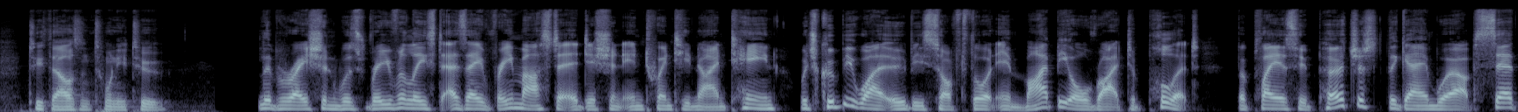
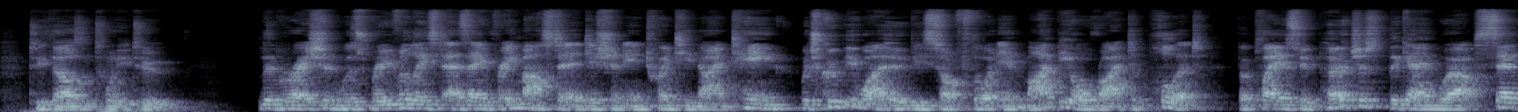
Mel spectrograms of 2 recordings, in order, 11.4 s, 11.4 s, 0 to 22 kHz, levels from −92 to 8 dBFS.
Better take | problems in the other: first | off-mic speech; far // room echo; slight; dies away in 0.4 s

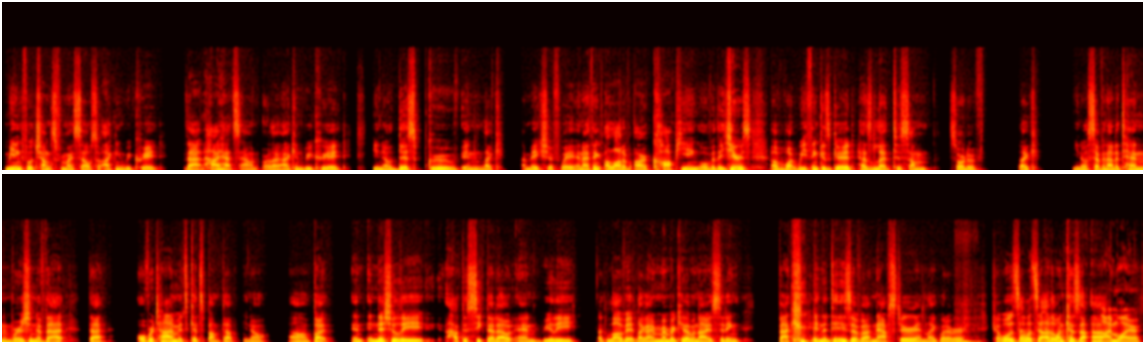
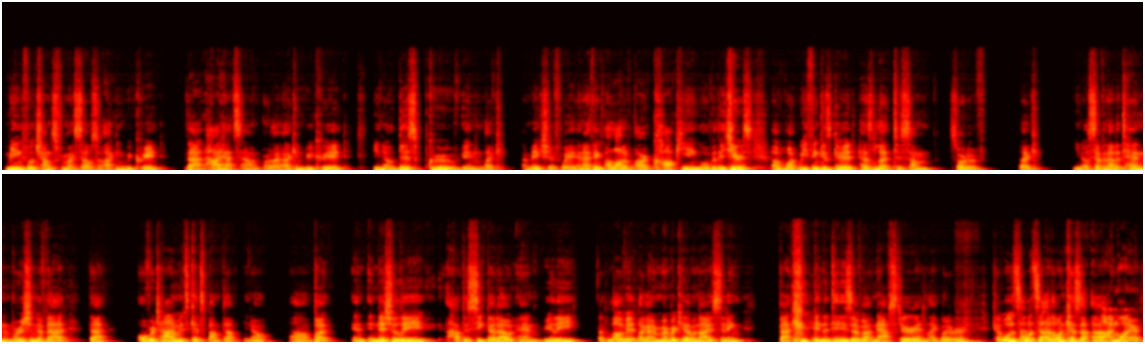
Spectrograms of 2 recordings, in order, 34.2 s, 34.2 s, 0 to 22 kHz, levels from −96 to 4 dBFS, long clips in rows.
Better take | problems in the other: first | off-mic speech; far // room echo; very slight; dies away in 0.2 s

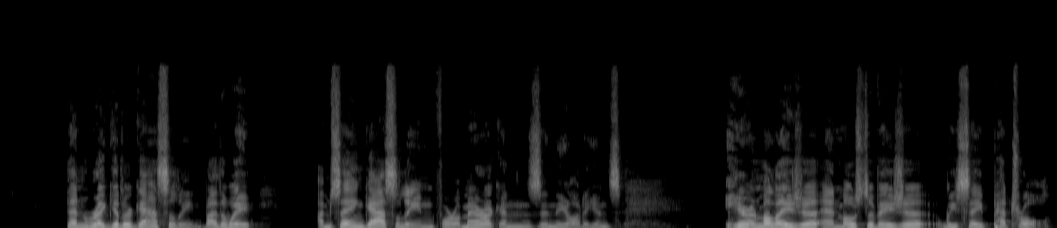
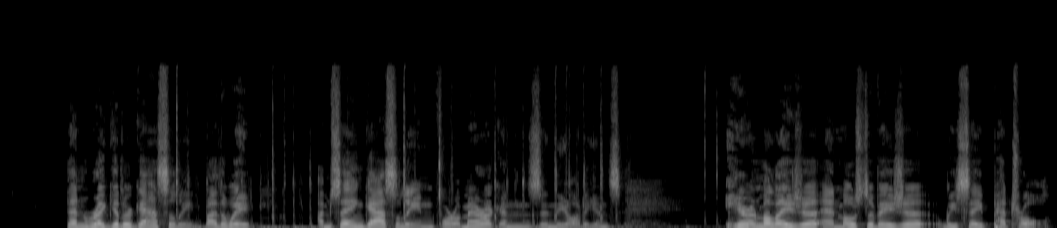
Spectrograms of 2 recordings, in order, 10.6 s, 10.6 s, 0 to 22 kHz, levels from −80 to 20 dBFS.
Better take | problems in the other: first | keyboard typing; faint; from 2 to 7 s; peak 15 dB below the speech

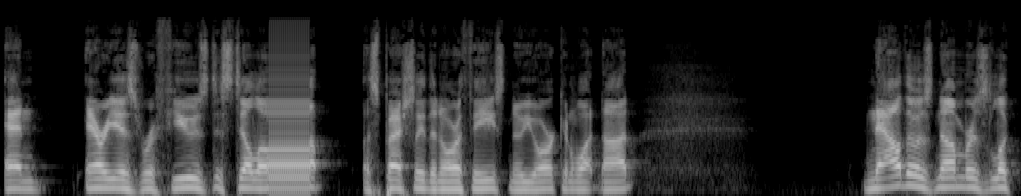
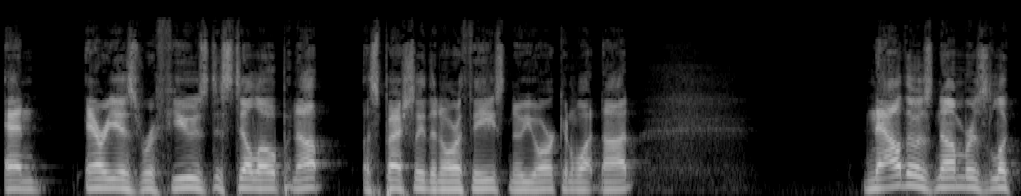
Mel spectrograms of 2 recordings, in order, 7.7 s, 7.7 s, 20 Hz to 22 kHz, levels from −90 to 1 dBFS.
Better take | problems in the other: second | audio freezing; at 2 s

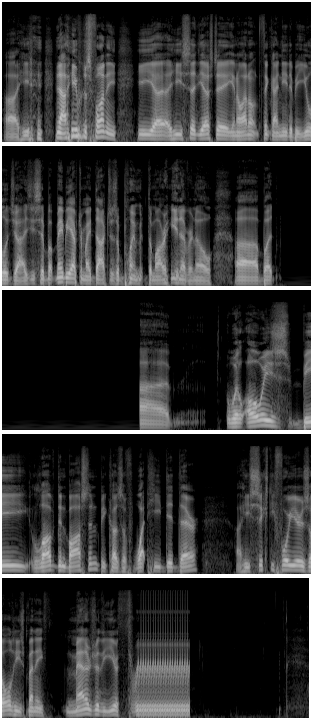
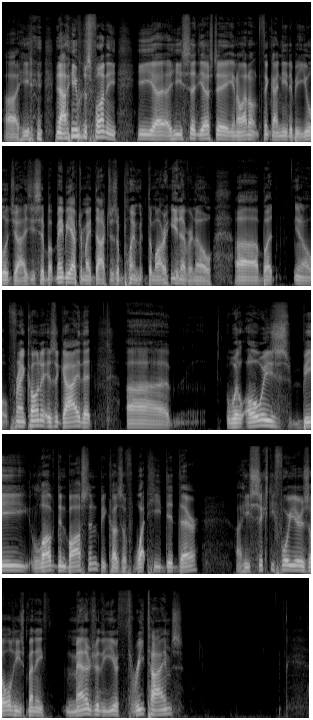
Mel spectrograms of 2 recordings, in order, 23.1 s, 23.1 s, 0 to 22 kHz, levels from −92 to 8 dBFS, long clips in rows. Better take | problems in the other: second | audio freezing; at 9 s for 2.5 s and at 21 s for 1 s

